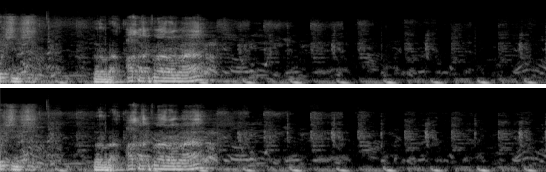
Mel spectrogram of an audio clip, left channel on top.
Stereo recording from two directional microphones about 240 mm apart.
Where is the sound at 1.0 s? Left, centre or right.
Left.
